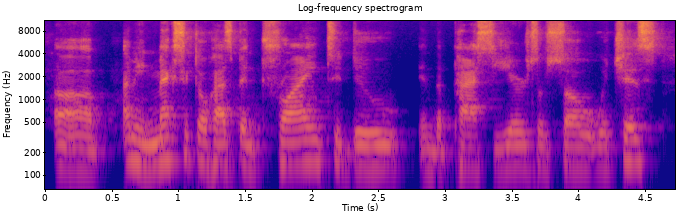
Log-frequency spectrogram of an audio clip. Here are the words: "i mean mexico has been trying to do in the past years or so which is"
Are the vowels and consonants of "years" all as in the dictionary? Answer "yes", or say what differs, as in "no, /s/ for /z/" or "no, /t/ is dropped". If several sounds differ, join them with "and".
yes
